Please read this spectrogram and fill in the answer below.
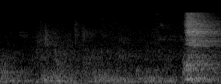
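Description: Footsteps and small knocks on a wooden stage floor, in a reverberant hall. Near the end comes a sudden, louder clatter.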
